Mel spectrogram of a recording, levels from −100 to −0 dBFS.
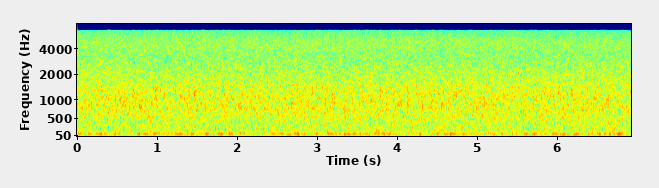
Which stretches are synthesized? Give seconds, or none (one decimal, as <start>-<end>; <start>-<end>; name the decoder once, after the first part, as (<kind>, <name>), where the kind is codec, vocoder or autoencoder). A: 0.8-4.7 (vocoder, WaveNeXt); 5.9-6.5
